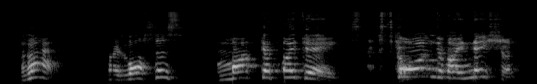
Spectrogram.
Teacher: Listen how Al Pacino increases his speech rates to show that he is upset. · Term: tempo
